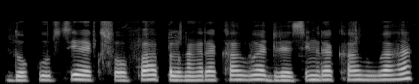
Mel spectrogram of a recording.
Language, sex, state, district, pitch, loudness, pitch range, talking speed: Magahi, female, Bihar, Gaya, 210 Hz, -21 LUFS, 195-220 Hz, 185 wpm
